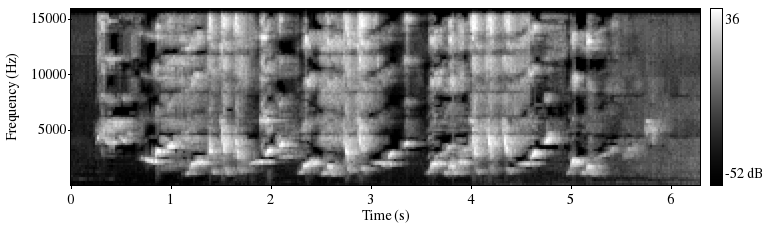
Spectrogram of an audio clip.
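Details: White-rumped shama singing vigorously. It delivers loud, varied phrases of whistles, rapid chips and rich warbling notes in quick bursts about once a second, with short pauses between phrases.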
